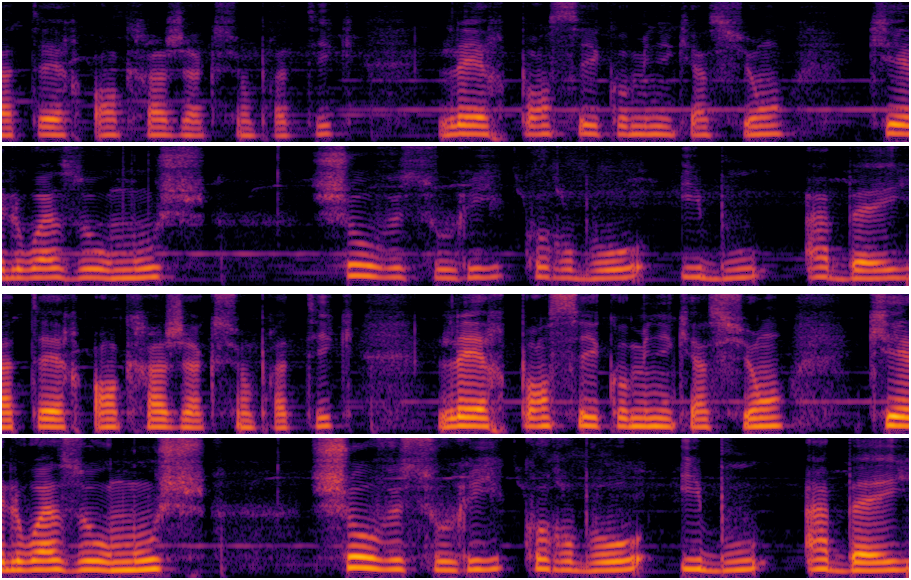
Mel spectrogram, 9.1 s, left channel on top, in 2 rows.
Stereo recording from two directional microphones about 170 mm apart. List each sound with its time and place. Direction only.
0.0 s speech: 55° right (ahead or behind)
